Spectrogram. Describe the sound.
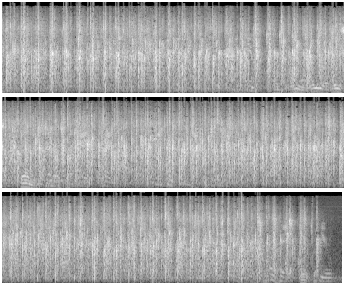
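Sustained applause from a sizeable audience, dense and steady clapping at full strength for about twenty seconds before trailing off at the end, with faint voices mixed in.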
